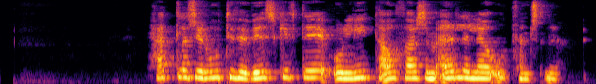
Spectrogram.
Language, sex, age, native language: Icelandic, female, 30-39, Icelandic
